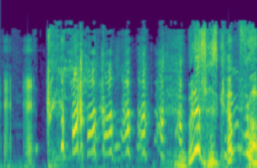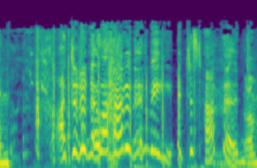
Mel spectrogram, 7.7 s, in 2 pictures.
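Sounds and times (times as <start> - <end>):
person imitating a hippo's call: 0.0 - 0.7
laughter: 0.7 - 7.5
speech: 2.7 - 4.1, 4.9 - 7.7.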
